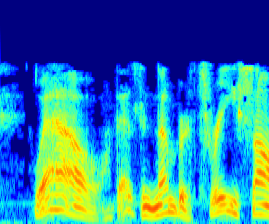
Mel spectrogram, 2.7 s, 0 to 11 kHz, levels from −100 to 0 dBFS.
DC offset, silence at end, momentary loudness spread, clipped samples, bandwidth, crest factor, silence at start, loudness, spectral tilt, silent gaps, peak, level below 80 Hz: under 0.1%; 0 s; 10 LU; under 0.1%; 4.4 kHz; 16 dB; 0 s; -26 LUFS; -10.5 dB/octave; none; -10 dBFS; -62 dBFS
